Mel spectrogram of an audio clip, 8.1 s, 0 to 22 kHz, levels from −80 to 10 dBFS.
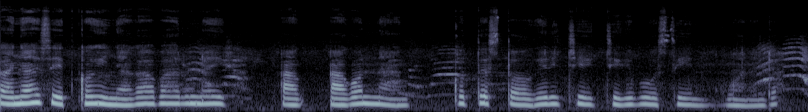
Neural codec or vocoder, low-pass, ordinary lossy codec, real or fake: vocoder, 48 kHz, 128 mel bands, Vocos; 19.8 kHz; none; fake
